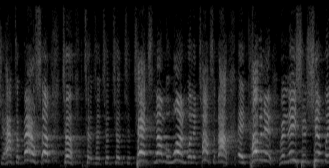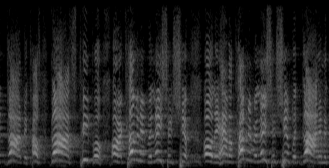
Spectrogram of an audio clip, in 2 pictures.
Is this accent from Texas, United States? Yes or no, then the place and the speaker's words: yes; Texas, United States; I'm from Texas and I'm not used to the ground moving up under me.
